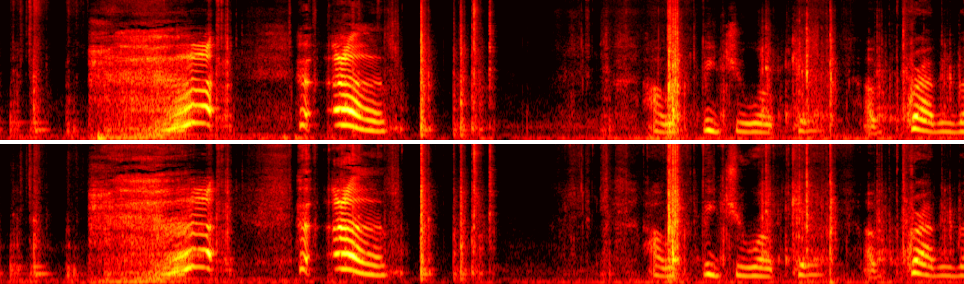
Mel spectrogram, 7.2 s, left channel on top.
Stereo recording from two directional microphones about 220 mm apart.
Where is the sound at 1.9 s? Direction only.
20° right (ahead or behind).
